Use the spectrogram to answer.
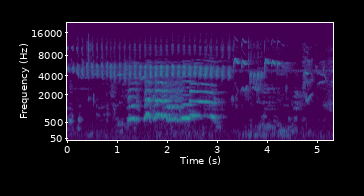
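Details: Jongkangan singing in a contest between a wild bird and caged birds: a loud, rich, harmonic whistled phrase held about two seconds, followed by rapid high chips and short whistles.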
